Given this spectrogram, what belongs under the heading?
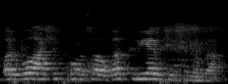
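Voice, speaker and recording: A woman teaching a grammar lesson with a fairly high voice. She explains patiently, repeating each example and posing questions she then answers. The recording is distant, in a very echoey room. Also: fast, a little hiss or hum.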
